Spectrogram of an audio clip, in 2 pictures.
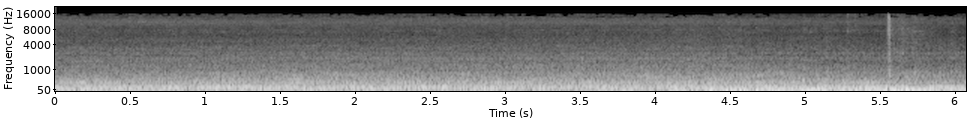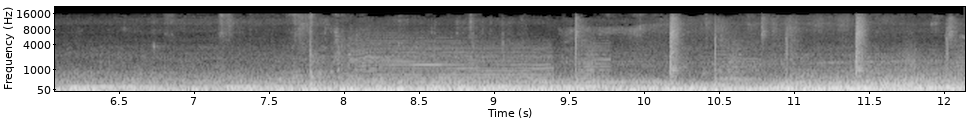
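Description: Jet airliner rumbling as heard from inside the passenger cabin while the plane rolls along the runway, steady and low-pitched, with a slight swell in loudness in the second half.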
